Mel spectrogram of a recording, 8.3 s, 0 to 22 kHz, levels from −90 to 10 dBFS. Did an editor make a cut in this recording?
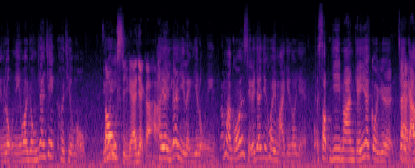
yes; 2 cuts; at 4.5 s, 6.4 s

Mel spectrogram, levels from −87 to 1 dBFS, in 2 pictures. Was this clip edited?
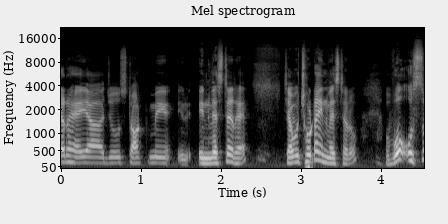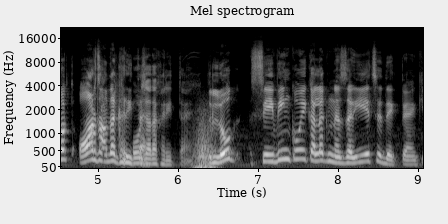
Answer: yes; 1 cut; at 6.2 s

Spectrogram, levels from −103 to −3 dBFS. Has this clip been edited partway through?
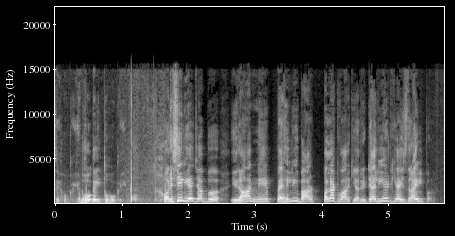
no; 0 cuts

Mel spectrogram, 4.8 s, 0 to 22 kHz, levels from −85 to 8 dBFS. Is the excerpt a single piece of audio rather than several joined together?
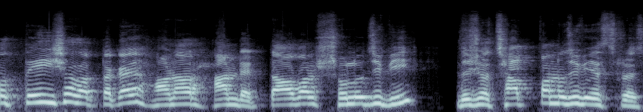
yes; 0 cuts

